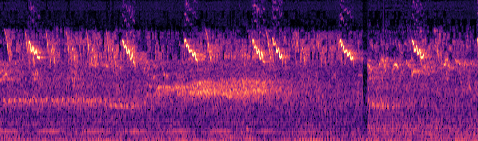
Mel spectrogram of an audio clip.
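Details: Kecial kuning (Lombok white-eye) giving its 'ciak ciak' call amid forest sounds on Lombok: short, sharp, descending chirps repeated every second or so, over a steady insect-like forest hum and a faint low tone.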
